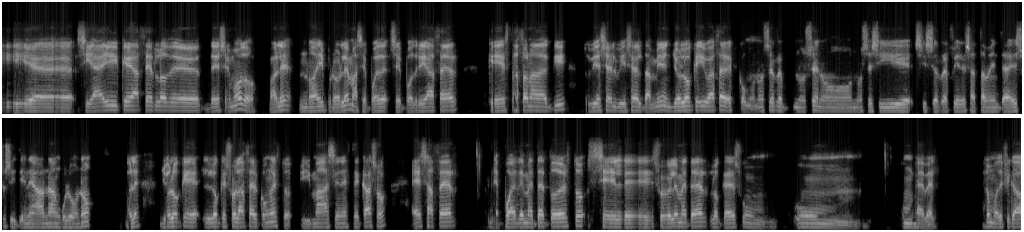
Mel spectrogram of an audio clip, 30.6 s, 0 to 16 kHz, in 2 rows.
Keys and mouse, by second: 1.0 Tab, 1.2 click, 4.2 ctrl+middle click, 6.6 alt+right click, 7.2 ctrl+middle click, 8.4 middle click, 11.2 click, 14.0 alt+click, 15.0 alt+click, 18.4 click, 19.6 Tab, 20.5 click, 21.4 ctrl+middle click, 23.0 click, 25.8 click, 26.4 click, 30.4 middle click.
